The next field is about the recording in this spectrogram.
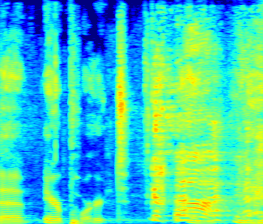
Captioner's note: laughs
